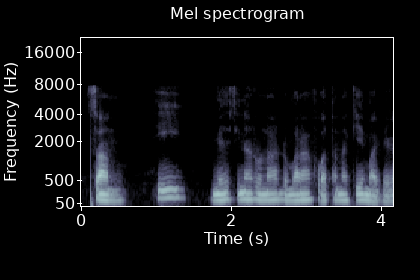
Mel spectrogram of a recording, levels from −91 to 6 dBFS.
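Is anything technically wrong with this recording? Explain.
Yes. Throughout the speech there is plainly audible codec damage, most likely Bluetooth LC3 compression. Nothing is present above 7.8 kHz, so the band stops abruptly and the top end sounds dull. LC3 transforms short blocks of audio and, at modest bitrates, discards upper spectral detail and fills the gaps with synthetic noise. That gives the voice a breathy, grainy edge, consistent with roughly 32 kbps at 10 ms frames.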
